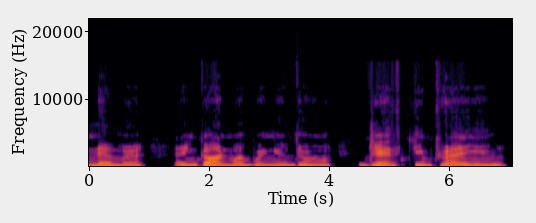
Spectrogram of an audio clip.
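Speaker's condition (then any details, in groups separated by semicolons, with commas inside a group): Traumatic brain injury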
